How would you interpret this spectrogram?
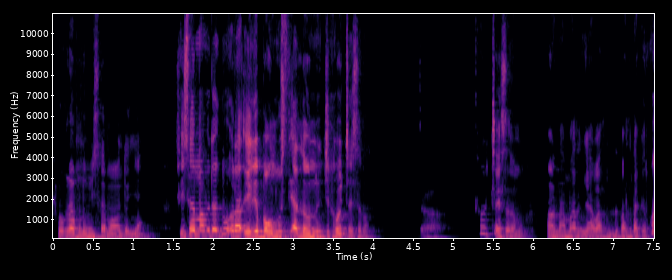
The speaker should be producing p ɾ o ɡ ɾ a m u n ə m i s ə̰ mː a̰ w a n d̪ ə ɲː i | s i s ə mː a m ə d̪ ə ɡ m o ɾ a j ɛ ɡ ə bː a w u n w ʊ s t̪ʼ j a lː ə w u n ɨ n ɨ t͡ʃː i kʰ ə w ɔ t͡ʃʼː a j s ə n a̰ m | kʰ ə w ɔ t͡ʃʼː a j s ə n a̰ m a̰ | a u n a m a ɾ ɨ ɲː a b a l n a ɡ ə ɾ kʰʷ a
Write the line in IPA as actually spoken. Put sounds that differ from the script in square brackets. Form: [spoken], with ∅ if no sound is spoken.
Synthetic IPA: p ɾ o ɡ ɾ a m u n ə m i s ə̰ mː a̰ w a n d̪ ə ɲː [a] | s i s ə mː a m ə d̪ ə ɡ m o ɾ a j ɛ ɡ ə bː a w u n w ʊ s t̪ʼ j a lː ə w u n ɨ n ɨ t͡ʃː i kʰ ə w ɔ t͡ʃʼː a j s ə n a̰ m | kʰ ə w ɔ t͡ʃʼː a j s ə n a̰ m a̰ | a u n a m a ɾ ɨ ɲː a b a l n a ɡ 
